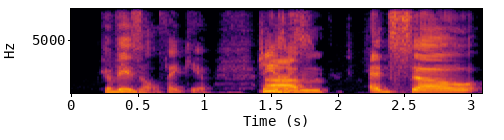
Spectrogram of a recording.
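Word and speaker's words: Caviezel: It was poor Ben Chaplain, who I thought was Jim Cav Caville. Cazaville, I forget how to pronounce his name. Cavisel, thank you.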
